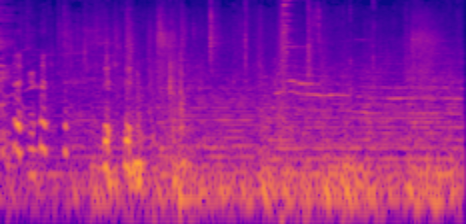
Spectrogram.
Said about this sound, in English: Even the cat disagreed with that. Even the cat said, fuck you.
